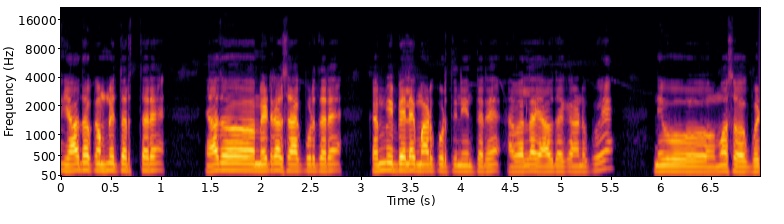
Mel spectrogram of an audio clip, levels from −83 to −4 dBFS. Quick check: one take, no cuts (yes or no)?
yes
